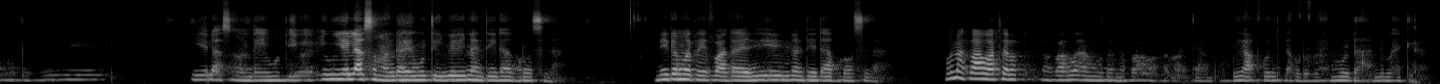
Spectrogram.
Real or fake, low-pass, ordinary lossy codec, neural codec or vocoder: fake; none; none; autoencoder, 48 kHz, 32 numbers a frame, DAC-VAE, trained on Japanese speech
